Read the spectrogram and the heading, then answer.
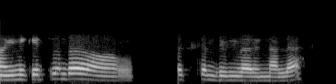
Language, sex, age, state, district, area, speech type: Tamil, female, 18-30, Tamil Nadu, Mayiladuthurai, rural, conversation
